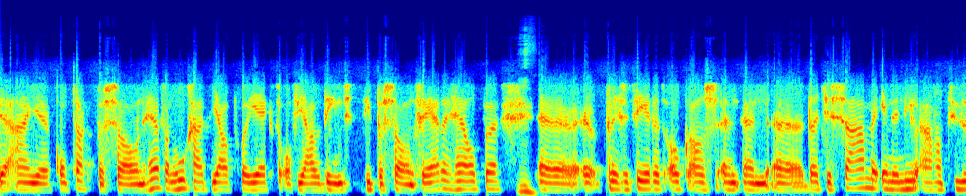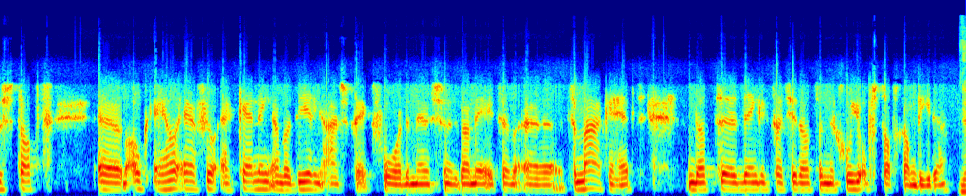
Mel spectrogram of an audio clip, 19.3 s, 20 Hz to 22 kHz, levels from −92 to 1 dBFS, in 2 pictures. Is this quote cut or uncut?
cut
